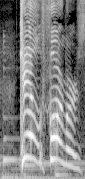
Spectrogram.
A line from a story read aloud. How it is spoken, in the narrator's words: Ares screamed in his head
